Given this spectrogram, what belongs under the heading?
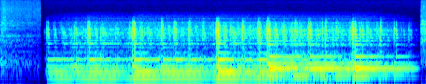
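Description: A song plays from a recording, with steady music featuring an effected, chorus-like tone throughout and no talk.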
